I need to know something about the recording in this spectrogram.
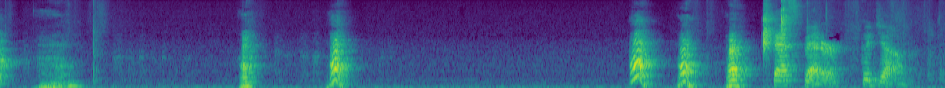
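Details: During a training session, Waffle the male Corgi lets out a few spaced barks, then a rapid volley of yappy, harmonic barks near the end, with the owner saying good boy and asking what he wants to do.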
